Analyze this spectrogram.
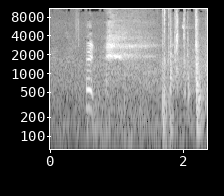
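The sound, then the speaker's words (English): Someone climbs out of a police car, with a few short, dull door clunks and shuffling thumps, preceded by brief voice-like sounds. “A handcuffed sturgeon slowly gets out of the police car.”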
